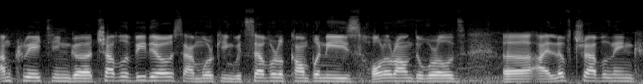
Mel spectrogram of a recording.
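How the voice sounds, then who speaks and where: With a Romanian accent, a man speaks at a fairly high pitch with fairly even intonation over noticeable background noise. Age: 30s. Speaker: travel vlogger. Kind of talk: vlog monologue. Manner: halting, many fillers.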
